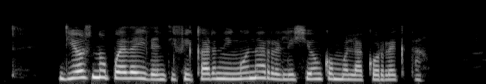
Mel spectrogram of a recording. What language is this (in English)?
Spanish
